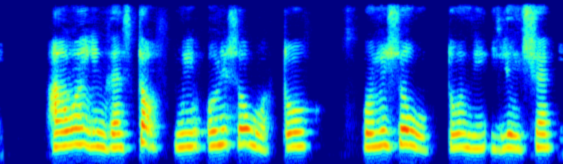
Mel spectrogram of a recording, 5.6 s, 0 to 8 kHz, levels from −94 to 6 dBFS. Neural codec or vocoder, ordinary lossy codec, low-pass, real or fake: codec, 24 kHz, 0.9 kbps, WavTokenizer, medium music audio release; none; 7.2 kHz; fake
